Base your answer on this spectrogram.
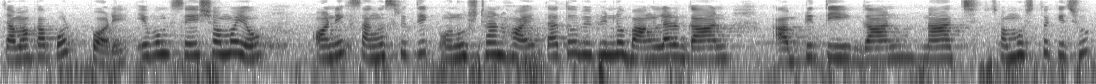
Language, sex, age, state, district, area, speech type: Bengali, female, 18-30, West Bengal, Paschim Medinipur, rural, spontaneous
